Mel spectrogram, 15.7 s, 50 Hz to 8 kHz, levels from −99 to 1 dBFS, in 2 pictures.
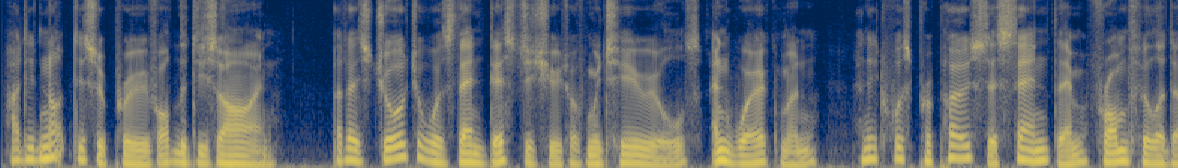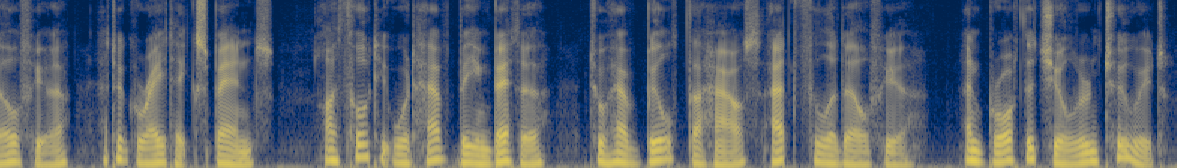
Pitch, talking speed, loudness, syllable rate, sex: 115 Hz, 190 wpm, -20 LUFS, 5.4 syllables/s, male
